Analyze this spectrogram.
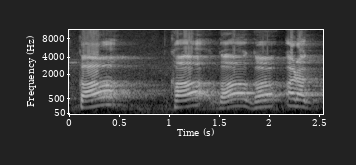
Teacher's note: કંઠ એટલે આપણું ગળું, બરાબર. ગળામાંથી બોલાય છે એટલે એને કંઠવ્ય કહેવામાં આવે છે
